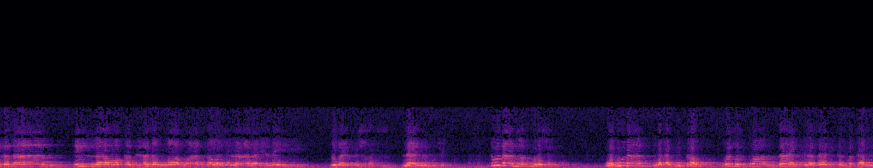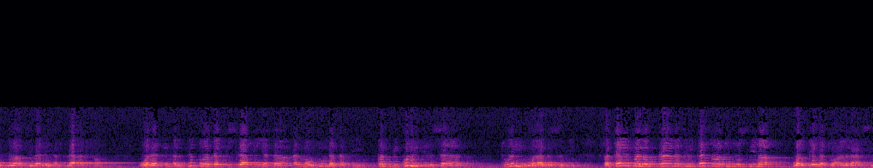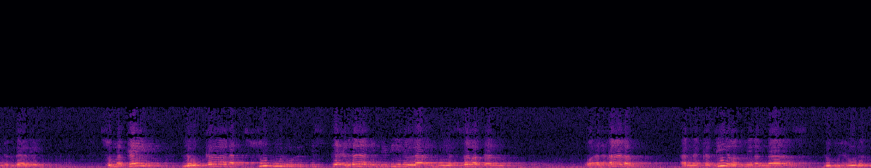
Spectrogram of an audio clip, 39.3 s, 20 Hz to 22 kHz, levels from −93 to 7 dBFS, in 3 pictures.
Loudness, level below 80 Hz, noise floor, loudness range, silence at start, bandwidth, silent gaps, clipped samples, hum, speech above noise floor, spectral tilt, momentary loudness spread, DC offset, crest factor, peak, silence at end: -27 LUFS; -62 dBFS; -50 dBFS; 3 LU; 0 s; 8.2 kHz; none; under 0.1%; none; 24 dB; -7.5 dB/octave; 15 LU; under 0.1%; 18 dB; -10 dBFS; 0 s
